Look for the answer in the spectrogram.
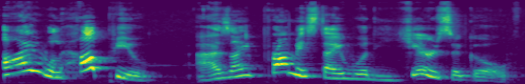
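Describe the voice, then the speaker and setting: A woman voicing a tiny, timid female mouse who speaks gently and earnestly in a high squeaky voice. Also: huge pitch swings, breathy edge, full character voice. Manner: high squeaky voice, slow and careful.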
